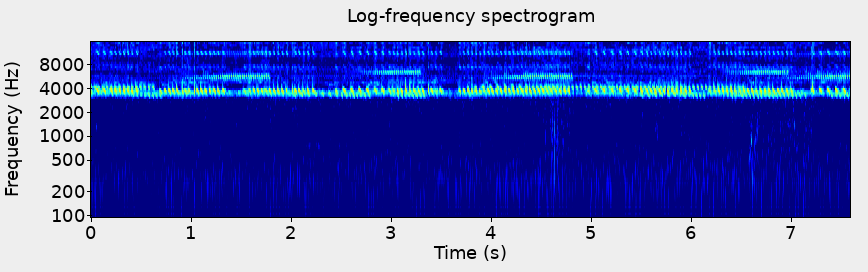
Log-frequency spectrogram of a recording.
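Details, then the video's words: Crickets on Aroha Island, New Zealand, in the evening: a dense, high pulsed trilling chorus in rapid bursts with brief pauses, plus fainter higher-pitched trills layered above. "1 Hour Relaxing Evening Sound of Crickets"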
